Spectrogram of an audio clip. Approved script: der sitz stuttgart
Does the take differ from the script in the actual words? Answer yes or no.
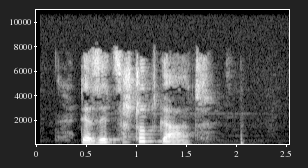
no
